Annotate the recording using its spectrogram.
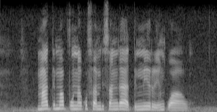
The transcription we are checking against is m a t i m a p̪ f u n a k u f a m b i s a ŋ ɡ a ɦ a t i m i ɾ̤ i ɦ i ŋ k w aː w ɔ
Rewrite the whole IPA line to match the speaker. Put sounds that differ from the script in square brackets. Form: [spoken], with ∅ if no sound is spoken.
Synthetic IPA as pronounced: m a t i m a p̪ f u n a k u f a m b i s a ŋ ɡ a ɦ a t i m i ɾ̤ i ɦ i ŋ k w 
